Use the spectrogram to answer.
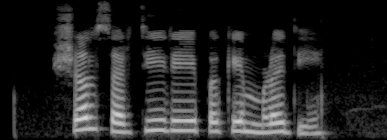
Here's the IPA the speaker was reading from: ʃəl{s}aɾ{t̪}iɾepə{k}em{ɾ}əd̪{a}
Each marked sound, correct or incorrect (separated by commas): correct, correct, correct, incorrect, incorrect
